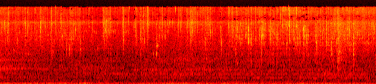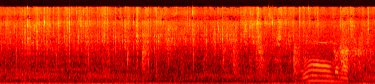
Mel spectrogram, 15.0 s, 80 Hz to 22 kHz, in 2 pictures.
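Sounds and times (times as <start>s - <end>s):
low rumble: 0.0s - 10.3s
hose water splashing on soil: 0.0s - 15.0s.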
